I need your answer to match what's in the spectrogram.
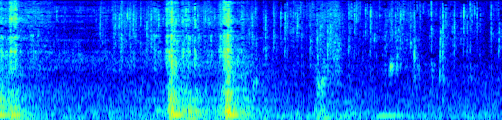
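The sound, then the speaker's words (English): A bathroom faucet runs quietly, its water making a soft, steady hiss broken by two brief, louder splashes near the middle as someone splashes water on their face, with no voices present. “I went into the bathroom and turned on the faucet.”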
